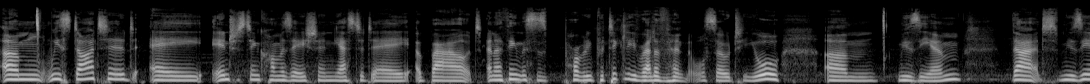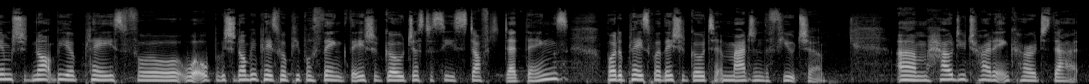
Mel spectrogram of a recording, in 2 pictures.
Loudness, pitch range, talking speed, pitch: -23 LUFS, 185-215 Hz, 180 wpm, 195 Hz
